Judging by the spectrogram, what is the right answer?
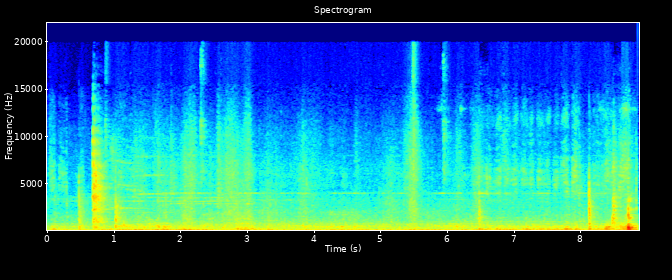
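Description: Someone writes a maths question on a board, producing steady soft scratching and rubbing strokes at moderate distance, with a few sharper taps and a slight knock near the end, no talking.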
